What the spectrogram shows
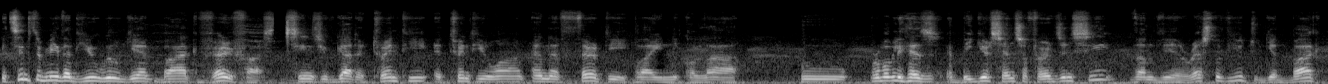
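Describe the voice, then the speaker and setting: A man narrating a tabletop role-playing game as game master, measured and descriptive. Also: mid-range voice, expressive, mellow, slight background noise, low-quality recording.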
